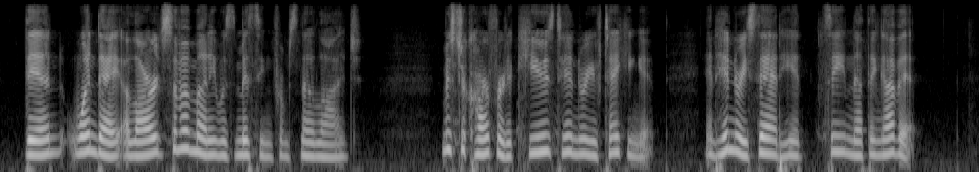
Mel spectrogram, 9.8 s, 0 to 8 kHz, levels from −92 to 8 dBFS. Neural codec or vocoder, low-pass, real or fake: none; 7.2 kHz; real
